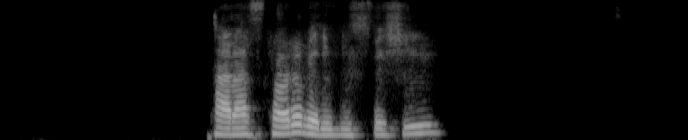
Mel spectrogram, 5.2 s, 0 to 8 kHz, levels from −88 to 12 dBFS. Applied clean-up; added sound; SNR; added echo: neural mask model Resemble Enhance denoiser.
